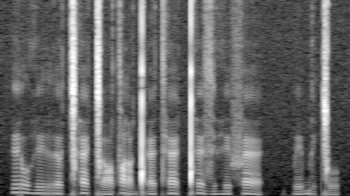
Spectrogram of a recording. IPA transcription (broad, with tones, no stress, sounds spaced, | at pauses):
ɪ˥ ɾ o˧ ɦ ɪ˧ r ɜ˧ ǀʰ æ˥˩ ǀ ɜ˩˥ tˤ ɪ˥˩ ɾ e˩ ǃʼ æ˧ tʰ æ˥˩ ǃʰ ɛ˥˩ z ɪ˧ ɦ e˥˩ f æ˥˩ | p e˩˥ b e˩ ǀ o˩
